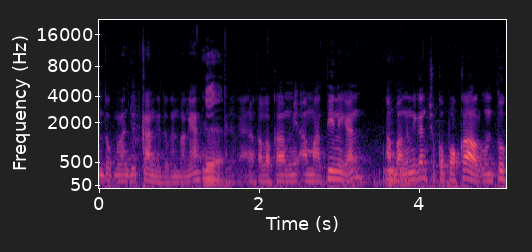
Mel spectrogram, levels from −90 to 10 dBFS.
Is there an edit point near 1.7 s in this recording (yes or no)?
yes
